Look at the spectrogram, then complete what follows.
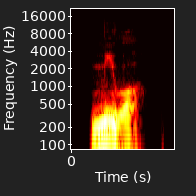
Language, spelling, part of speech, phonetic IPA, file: Polish, miło, adverb, [ˈmʲiwɔ], Pl-miło.ogg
